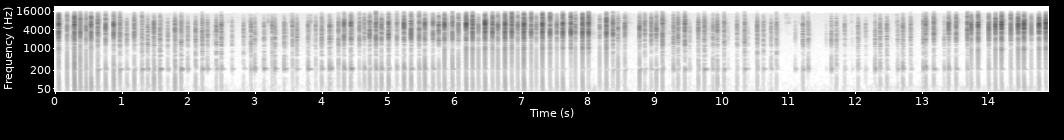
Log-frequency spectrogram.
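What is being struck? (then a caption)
Clear plastic bottle of liquid. Long nails rapidly tap a clear plastic micellar water bottle, mostly full with a pink cap, close to the mic. The result is a quick, steady stream of short, dry, bright clicks that stop instantly with almost no ring.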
